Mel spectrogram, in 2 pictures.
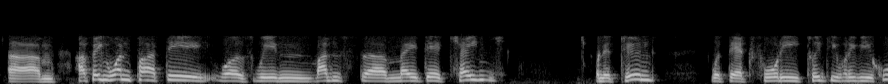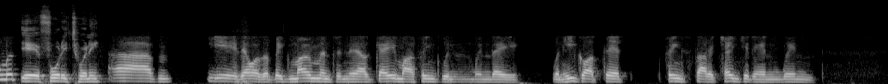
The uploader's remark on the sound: We hit the phone line and hear how Warriors fans are feeling.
